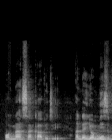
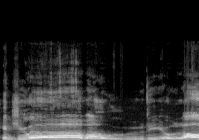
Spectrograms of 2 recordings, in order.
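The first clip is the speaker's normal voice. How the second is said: creaky fry then soaring high singing; vocal fry; 16 dB louder, much slower than usual. Shown as a demonstration. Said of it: "Vocal fry".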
